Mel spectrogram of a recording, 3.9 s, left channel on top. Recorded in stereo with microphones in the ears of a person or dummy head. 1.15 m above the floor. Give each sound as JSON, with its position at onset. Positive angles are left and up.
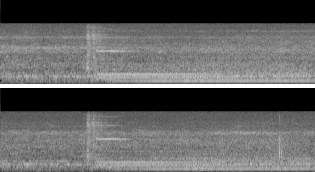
{"t": 1.0, "sound": "a microwave", "side_deg": 5, "distance_m": 3.0}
